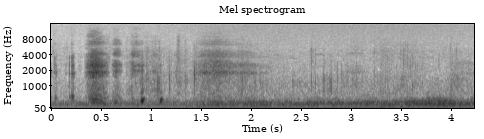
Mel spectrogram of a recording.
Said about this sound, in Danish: Nu kommer den igen. Ja, nej, det er bare en almindelig flyver.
